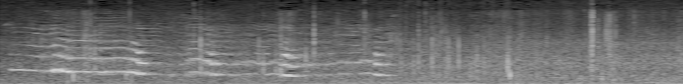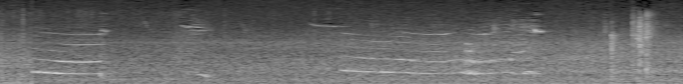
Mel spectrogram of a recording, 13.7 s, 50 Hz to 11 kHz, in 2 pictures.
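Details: Several overlapping whimpers from Giant Schnauzer puppies, Kennel Vestigia Ares, 15 October 2009. A loud burst of wavering whines comes first, then quieter, scattered falling whines over a low background rumble and occasional clicks.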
